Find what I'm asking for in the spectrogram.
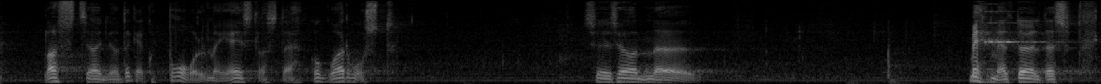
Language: Estonian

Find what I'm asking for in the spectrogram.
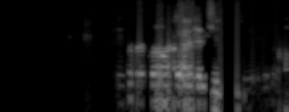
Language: Bangla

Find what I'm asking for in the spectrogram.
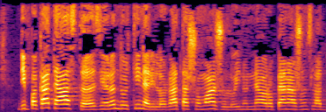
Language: Romanian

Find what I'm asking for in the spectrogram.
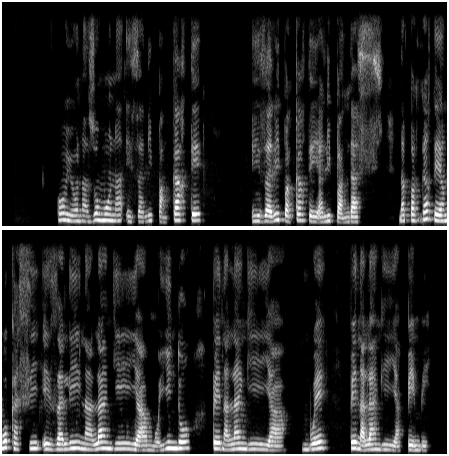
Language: Lingala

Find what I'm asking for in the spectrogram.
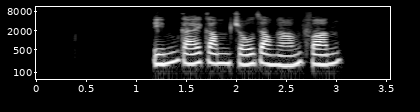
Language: Cantonese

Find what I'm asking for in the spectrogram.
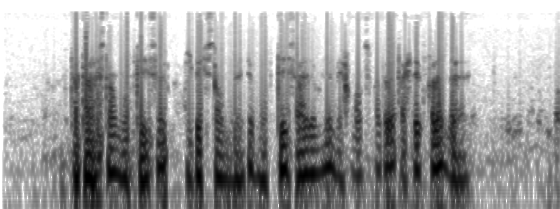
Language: Uzbek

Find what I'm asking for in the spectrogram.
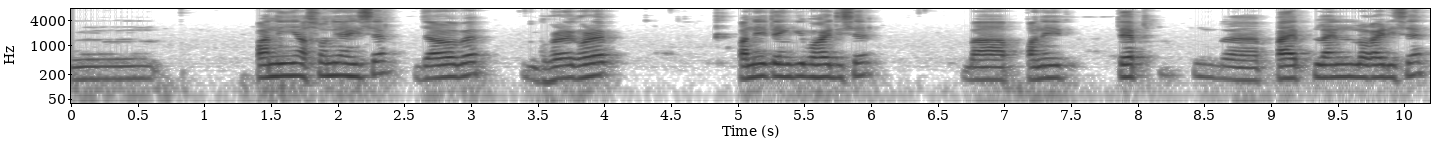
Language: Assamese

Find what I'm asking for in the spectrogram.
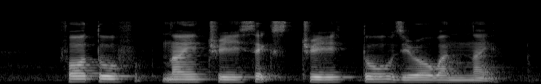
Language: English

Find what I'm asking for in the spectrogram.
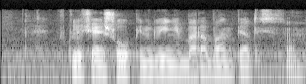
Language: Russian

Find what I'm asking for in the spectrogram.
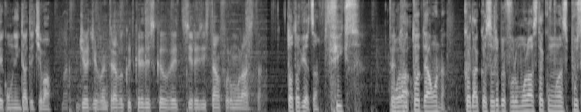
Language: Romanian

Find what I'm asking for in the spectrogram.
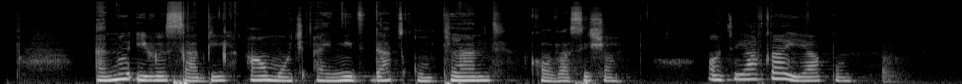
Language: Nigerian Pidgin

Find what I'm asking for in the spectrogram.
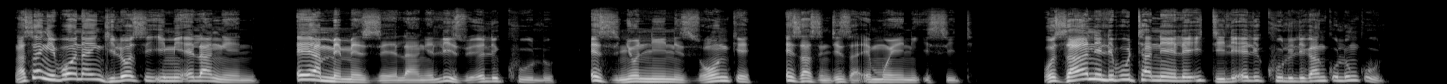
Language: North Ndebele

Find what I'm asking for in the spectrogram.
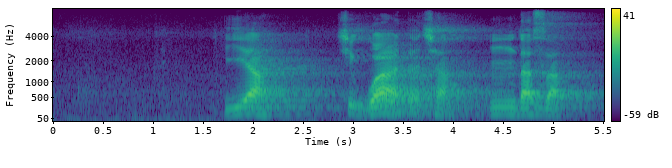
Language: Venda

